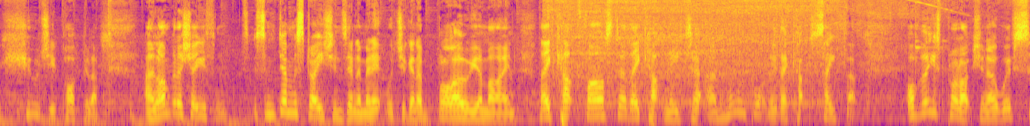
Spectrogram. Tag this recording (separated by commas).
Music, Speech, Tools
